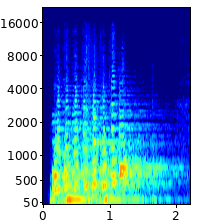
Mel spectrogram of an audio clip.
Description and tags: true question answer audio for apps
